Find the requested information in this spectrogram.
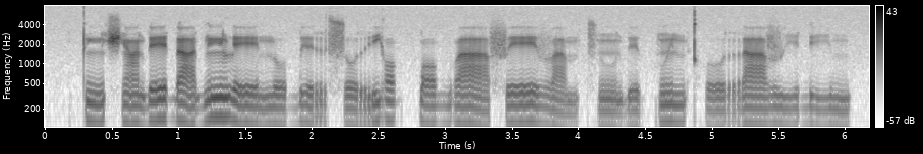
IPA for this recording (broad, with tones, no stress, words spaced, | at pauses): tĩ˨ʃã˨ɗe˦ɗa˨ ɗĩ˦leː˨no˨ ɓɪ˨˦rso˨rjɔ˦ k͡pɔ˦ɡʷaː˦˨feː˦ βa˨mt͡sũ˨ ɗɪ˨kʷĩ˦nkʰo˨ra˦ vi˦ɗi˦m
